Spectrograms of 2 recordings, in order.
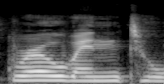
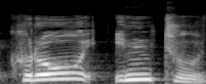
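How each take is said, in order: First: The two words flow smoothly together. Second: The two words are said separately. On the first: The speaker calls it right. "소리가 부드럽게 연결이 될 거예요" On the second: The speaker calls it wrong. "나눠서 발음하지 않고요"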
